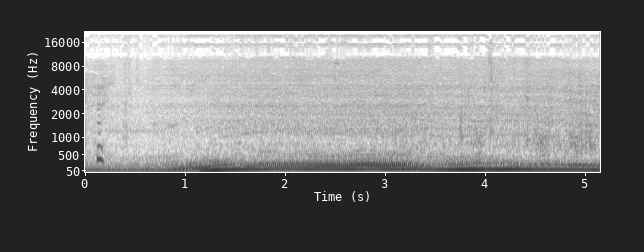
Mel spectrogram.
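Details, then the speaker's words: BMW E46 wagon, throttle blips: revs rise and hold a smooth deep even exhaust note with no ticking or puffing; exhaust sounds sealed and healthy. "Give it a little blip. Give it another one. Give it a good one. Hell yeah. It sounds good."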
